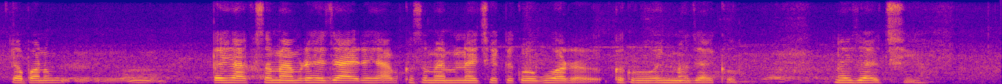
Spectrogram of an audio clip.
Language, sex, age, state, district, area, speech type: Maithili, female, 60+, Bihar, Begusarai, urban, spontaneous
